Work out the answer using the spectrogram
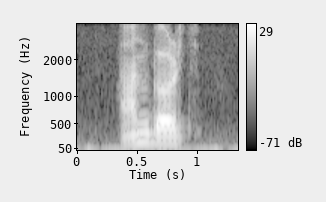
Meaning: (adjective) 1. unemployed, jobless, idle 2. defective, out of order, out of service; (noun) a person who is unemployed, out of work; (adverb) in an unemployed, jobless, idle way
- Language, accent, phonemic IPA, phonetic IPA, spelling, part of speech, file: Armenian, Eastern Armenian, /ɑnˈɡoɾt͡s/, [ɑŋɡóɾt͡s], անգործ, adjective / noun / adverb, Hy-անգործ.ogg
